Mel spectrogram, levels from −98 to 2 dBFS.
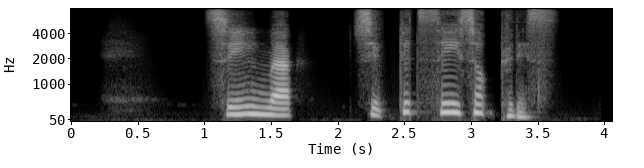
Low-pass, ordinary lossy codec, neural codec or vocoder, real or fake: none; none; codec, 16 kHz, 0.5 kbps, X-Codec, HuBERT features, trained on balanced general audio; fake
